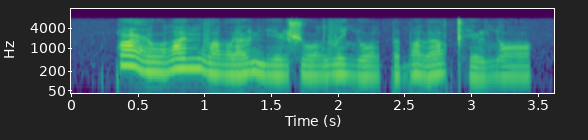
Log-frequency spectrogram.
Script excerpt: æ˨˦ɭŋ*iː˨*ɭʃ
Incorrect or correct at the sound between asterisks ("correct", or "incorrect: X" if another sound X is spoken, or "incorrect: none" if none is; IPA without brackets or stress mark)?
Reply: correct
